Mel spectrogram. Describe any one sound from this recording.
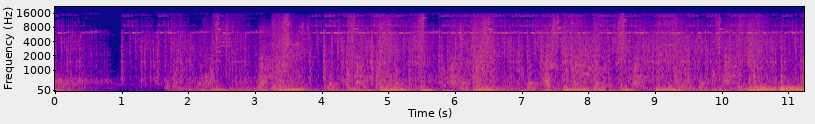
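Game battle effects clash and thump.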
